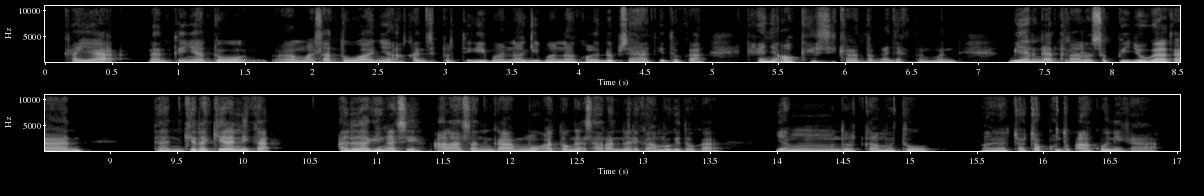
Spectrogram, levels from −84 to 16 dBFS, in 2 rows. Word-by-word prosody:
kayak 100 -2 -1 0.2
nantinya 105 +2 -2
tuh, 135 +3 +1 0.2
eee, 105 - -3
masa 100 0 -3
tuanya 110 +2 0
akan 105 -1 -6
seperti 120 - -10
gimana 140 +4 +1
gimana 130 +3 +1
kalau 125 -3 -1
hidup 120 0 +1
sehat 130 +1 0
gitu 115 -1 -7
Kak. - - -7 0.3
Kayaknya 155 +5 +2
oke 135 -2 -1
sih - - -12
Kak, 105 -3 -6
untuk 110 -1 -6
ngajak 105 0 -4
temen, 105 0 -3 0.3
biar 120 -1 +4
nggak 105 -2 0
terlalu 105 -1 0
sepi 120 -1 -2
juga 135 +5 +7
kan. 110 +1 +2 0.5
Dan 115 -2 0
kira-kira 125 +9 +6
nih 135 -7 +4
Kak, - - -19 0.5
ada 135 +1 +5
lagi 140 +5 +7
nggak 155 -10 +4
sih 160 -1 0
alasan 120 +3 0
kamu 115 +4 +1
atau 125 +2 -1
nggak 135 - -1
saran 115 +1 -1
dari 115 - 0
kamu 115 +4 +1
gitu 110 -3 -4
Kak, 110 +5 -6 0.4
yang 140 -1 +2
menurut 140 -1 +3
kamu 145 +2 +1
itu, 215 +1 -3 0.4
eee, 130 0 +1
cocok 130 0 -3
untuk - - -10
aku 120 +3 -1
nih, 105 -2 -3
Kak? 95 -4 -11
120 Hz, 195 wpm, -23 LUFS, 110-135 Hz, 0.5 s, juga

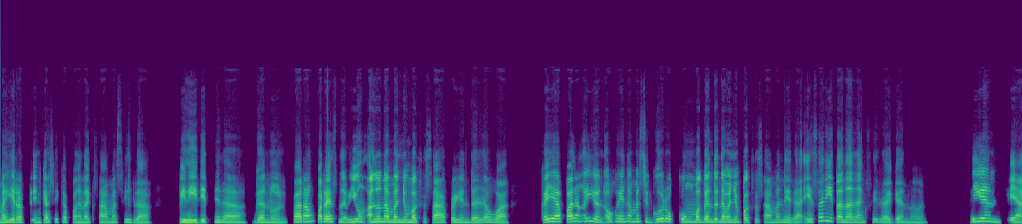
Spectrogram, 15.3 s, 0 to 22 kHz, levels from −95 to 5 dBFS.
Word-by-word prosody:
mahirap 235 +2 +2
din 215 0 -4
kasi 235 +4 -3
kapag 195 -5 -5
nagsama 195 0 -4
sila, 195 -6 -5 0.4
pinilit 210 -2 +3
nila, 210 -3 -2
gano'n, 210 -2 -3
parang 285 +3 +3
parehas 275 0 +4
na 240 -3 -2
yung 260 0 +1
ano 255 +4 +4
naman 255 -2 +4
yung 240 0 +2
magsa-suffer 230 0 -1
yung 220 0 -4
dalawa. 215 -2 -2 0.5
Kaya 285 +3 +5
parang 290 +1 +3
ayun, 275 -8 0
okey 275 +5 -2
naman 280 -1 -2
siguro 275 +2 0
kung 250 0 -2
maganda 250 0 +3
naman 250 -1 +2
yung 245 - -5
pagsasama 230 +1 -4
nila, 215 -4 -4
eh, 235 +3 -2
salitan 325 -7 +1
na 240 -1 +3
lang 230 0 -4
sila 230 -8 -5
gano'n. 200 -2 -8 0.7
Ayun 285 -2 +2
kaya 210 0 +2
235 Hz, 155 wpm, -18 LUFS, 215-260 Hz, 0.7 s, Kaya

